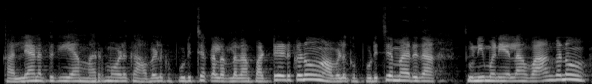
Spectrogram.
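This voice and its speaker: A man's voice: fairly high pitch, fairly even intonation, fast, narrow, tinny audio, close to an everyday voice. A man voicing a teasing young husband in a cartoon, chuckling and coaxing, with a Kanyakumari Tamil accent. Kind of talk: cartoon voice acting.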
